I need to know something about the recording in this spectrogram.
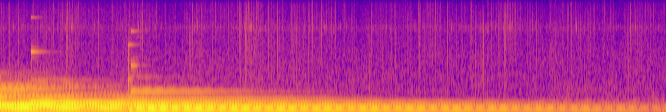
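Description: Closing piano chords of an Italian pop ballad: a last chord struck about a second and a half in and left to ring, fading slowly away.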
